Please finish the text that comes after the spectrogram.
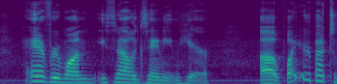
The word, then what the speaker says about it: Ethan Alexanian: I'm your host, Ethan Alexanian.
